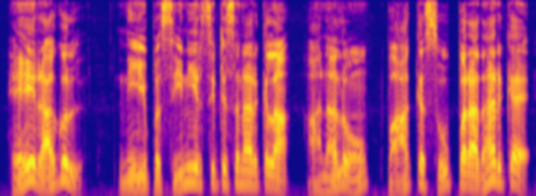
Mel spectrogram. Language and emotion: Tamil, happy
